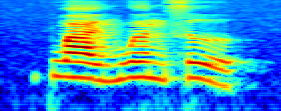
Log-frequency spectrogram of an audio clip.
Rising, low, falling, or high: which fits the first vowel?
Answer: falling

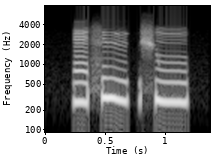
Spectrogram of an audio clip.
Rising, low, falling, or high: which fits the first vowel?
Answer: low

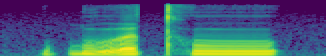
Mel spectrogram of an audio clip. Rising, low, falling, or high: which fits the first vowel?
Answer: rising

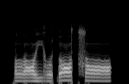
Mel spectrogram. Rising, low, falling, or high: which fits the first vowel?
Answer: low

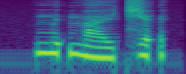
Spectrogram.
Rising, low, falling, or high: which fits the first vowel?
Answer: high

